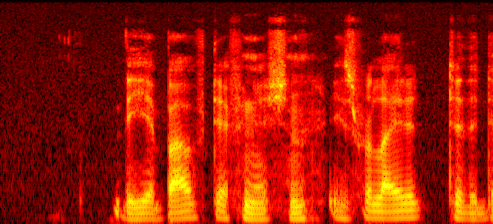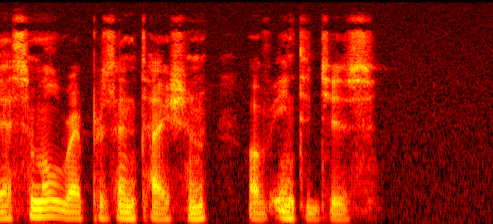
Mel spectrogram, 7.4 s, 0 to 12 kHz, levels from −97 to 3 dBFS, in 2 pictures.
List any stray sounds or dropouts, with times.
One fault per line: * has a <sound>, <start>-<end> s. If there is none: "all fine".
all fine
